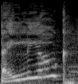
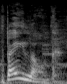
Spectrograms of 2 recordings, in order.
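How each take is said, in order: First: The name is said with three syllables. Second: The name is said with two syllables. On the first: The speaker calls it wrong. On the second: The speaker calls it right. "it's two syllables, not three"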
